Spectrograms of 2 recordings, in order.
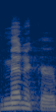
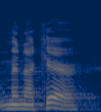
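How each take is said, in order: First: It is pronounced the English way. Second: It is pronounced the Hebrew way. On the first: "in English it's menaker" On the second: "in Hebrew you pronounce it menaker"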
